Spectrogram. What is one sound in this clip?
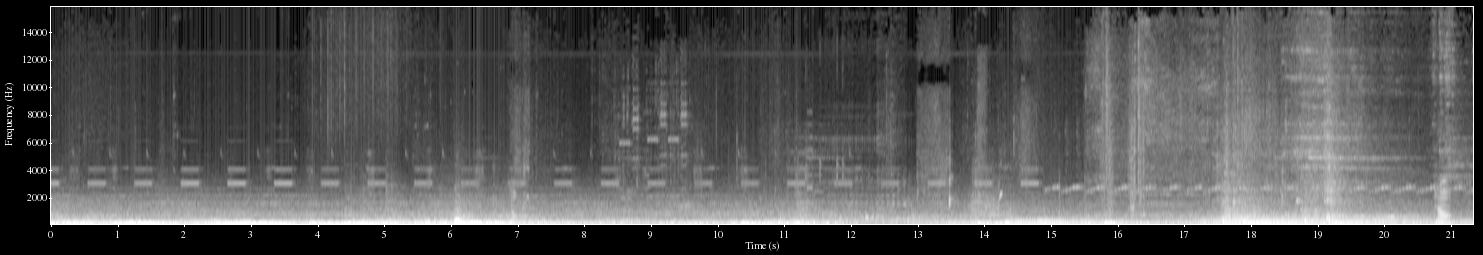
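A low mechanical hum rumbles steadily throughout.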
